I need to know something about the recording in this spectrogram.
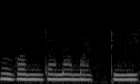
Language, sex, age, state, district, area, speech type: Santali, female, 18-30, West Bengal, Dakshin Dinajpur, rural, spontaneous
